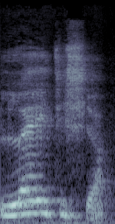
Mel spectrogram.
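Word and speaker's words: Laëtitia: Soit je l'écris L-A-E, tréma sur le E, et ça doit se prononcer Laetitia.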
